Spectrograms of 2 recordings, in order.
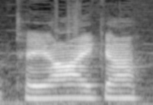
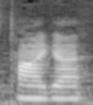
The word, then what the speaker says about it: taiga: You can see you start between a taiga biome, or taiga. People don't like how I pronounce taiga, but it's T-A-I-G-A biome, and a swamp biome.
